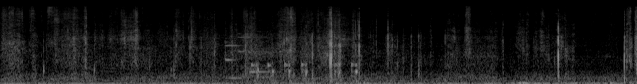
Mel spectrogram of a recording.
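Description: A bulletproof fabric panel and its cover rustling and crinkling as the layers are handled and pulled apart by hand, with scattered small clicks.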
